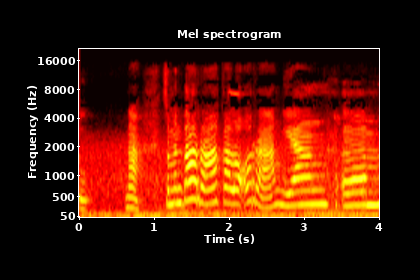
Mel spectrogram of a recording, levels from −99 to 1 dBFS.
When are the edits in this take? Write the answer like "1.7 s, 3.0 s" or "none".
none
